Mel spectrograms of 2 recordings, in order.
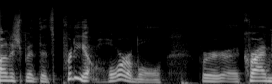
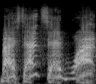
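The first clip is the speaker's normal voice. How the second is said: very high, loud cartoonish mom voice; 13 semitones higher, 6 dB louder than usual. Retelling how a mom on the phone sounds: cartoon voice of a mom on the phone. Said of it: "cartoon, like".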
